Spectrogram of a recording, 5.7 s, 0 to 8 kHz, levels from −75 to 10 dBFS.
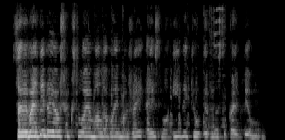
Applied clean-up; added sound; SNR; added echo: neural mask model DeepFilterNet 3.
